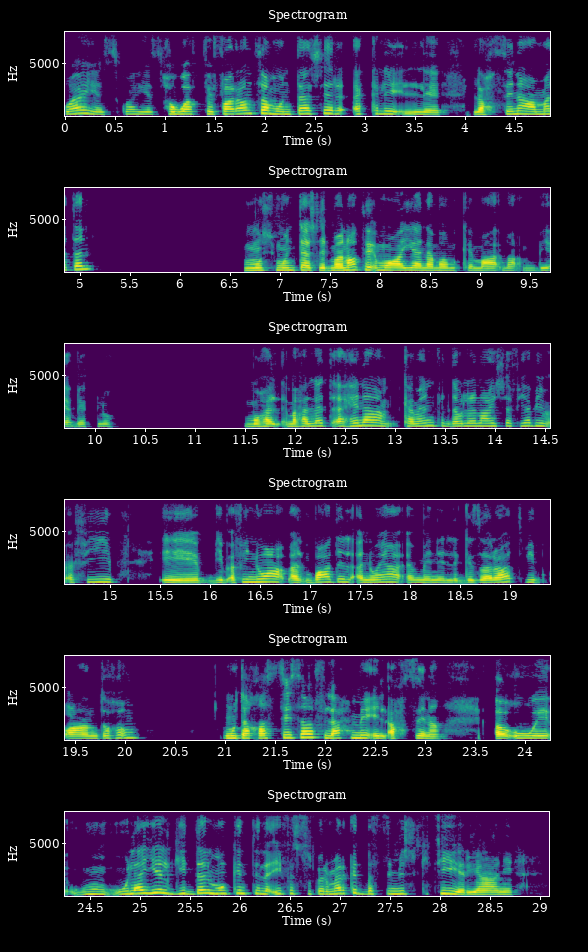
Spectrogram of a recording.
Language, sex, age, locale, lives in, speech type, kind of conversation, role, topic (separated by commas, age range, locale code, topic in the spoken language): Arabic, female, 20-24, ar-EG, Italy, conversation, unstructured, none, إيه أسوأ أكلة جربتها، وليه ما عجبتك؟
